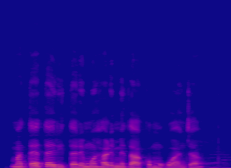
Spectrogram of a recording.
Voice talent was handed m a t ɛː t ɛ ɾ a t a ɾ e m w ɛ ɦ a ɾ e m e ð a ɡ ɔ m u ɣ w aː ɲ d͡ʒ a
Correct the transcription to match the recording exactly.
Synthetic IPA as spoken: m a t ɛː t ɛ ɾ i t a ɾ e m w ɛ ɦ a ɾ e m e ð a k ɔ m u ɣ w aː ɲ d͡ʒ a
